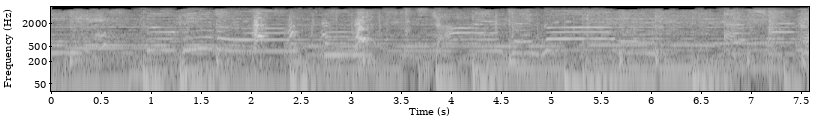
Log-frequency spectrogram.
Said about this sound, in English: All right. Just a dog. Right? Come on, Doc.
